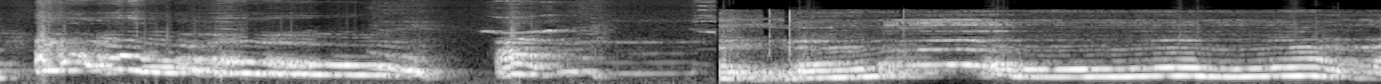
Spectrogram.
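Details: Malamute or husky howling indoors: a short wavering howl, a brief break, then a long steady howl holding pitch for about three seconds with slight waver, faint household sounds behind.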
